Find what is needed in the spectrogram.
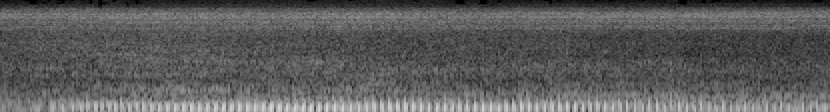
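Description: A motor vehicle's engine running with a low, pulsing drone that swells to its loudest about a second and a half in, then slowly eases off.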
